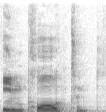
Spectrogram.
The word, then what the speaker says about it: important: Which one is strong? The middle, the second one. The second syllable. So important, important.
